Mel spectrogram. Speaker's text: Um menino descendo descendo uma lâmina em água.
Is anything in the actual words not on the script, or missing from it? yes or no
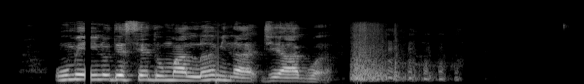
yes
